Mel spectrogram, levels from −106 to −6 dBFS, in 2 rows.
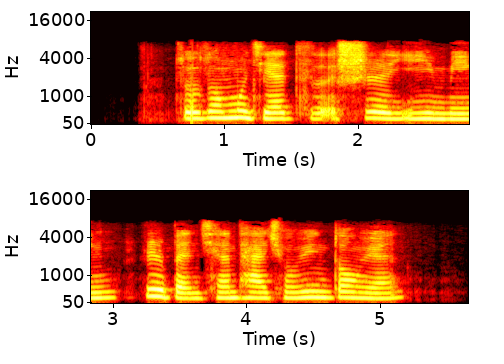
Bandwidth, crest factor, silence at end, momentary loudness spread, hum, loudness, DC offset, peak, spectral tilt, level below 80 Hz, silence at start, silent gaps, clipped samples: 7.8 kHz; 14 dB; 0.5 s; 8 LU; none; -19 LUFS; under 0.1%; -6 dBFS; -4.5 dB/octave; -60 dBFS; 0.65 s; none; under 0.1%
